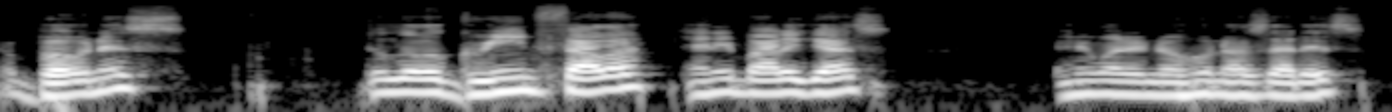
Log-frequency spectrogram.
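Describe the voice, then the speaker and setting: A man with a slightly high, darkish voice and fairly even intonation talks a little fast while hosting a live song-guessing game online. In a casual, playful way, he reads out viewer names and chats informally with his audience, chuckling between remarks.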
